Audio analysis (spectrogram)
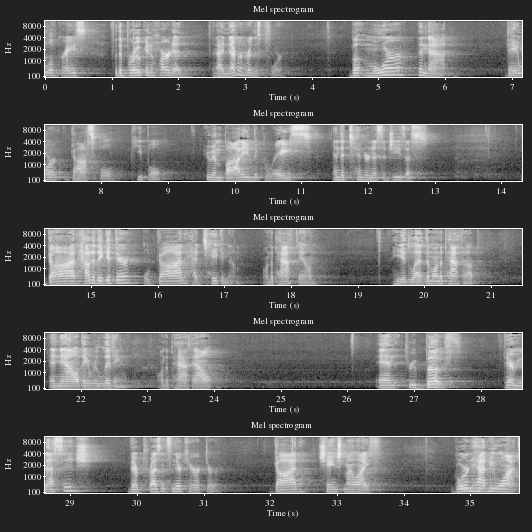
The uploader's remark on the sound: In this first main talk from the Rooted 2023 conference in Franklin, Tennessee.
